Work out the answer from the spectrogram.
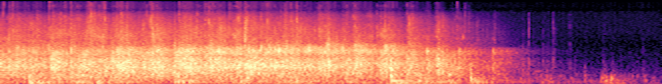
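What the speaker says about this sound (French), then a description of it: "Merci de les applaudir." Audience at a cities-of-the-future forum round table applauding as speakers take the stage, steady dense clapping that fades out over several seconds into near silence.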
